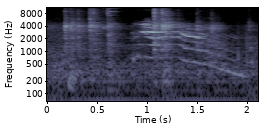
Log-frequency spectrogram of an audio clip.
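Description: A house pet's single long call, gliding steadily down in pitch through the second half, preceded by a few light clicks.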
